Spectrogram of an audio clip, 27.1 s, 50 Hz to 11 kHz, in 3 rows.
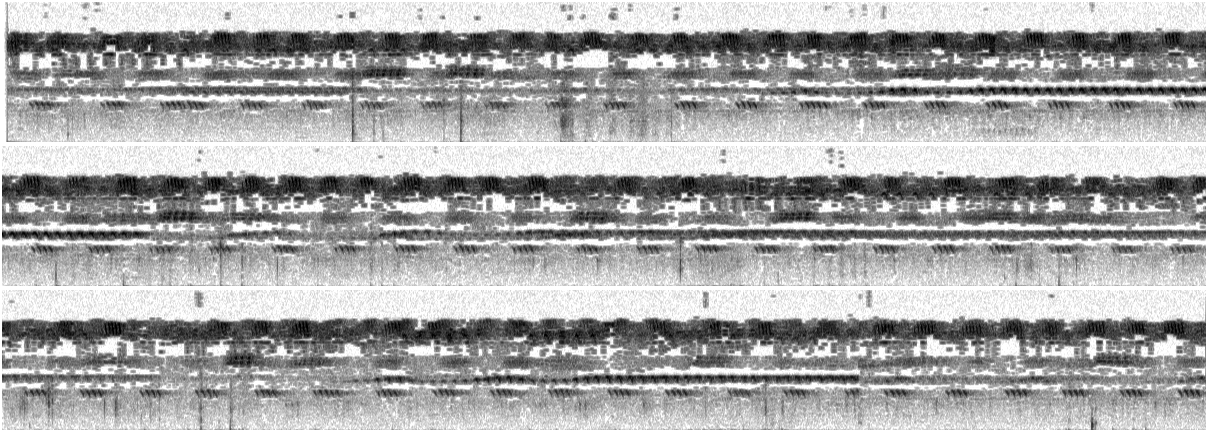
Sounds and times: withcricket1 0:00.0 - 0:27.0

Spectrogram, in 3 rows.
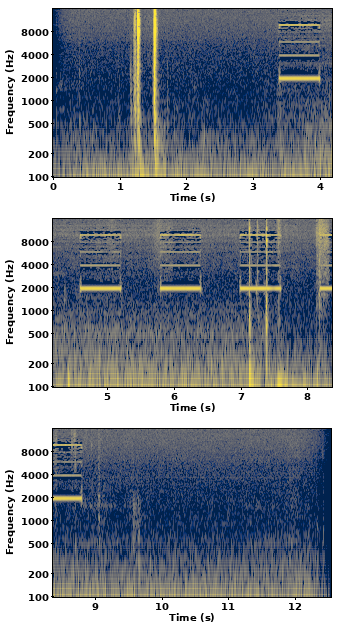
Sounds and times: Interior Prius Start 0:03.4 - 0:08.9
beeps 0:04.6 - 0:05.2
beeps 0:05.8 - 0:06.4
beeps 0:07.0 - 0:07.6
beeps 0:08.2 - 0:08.8

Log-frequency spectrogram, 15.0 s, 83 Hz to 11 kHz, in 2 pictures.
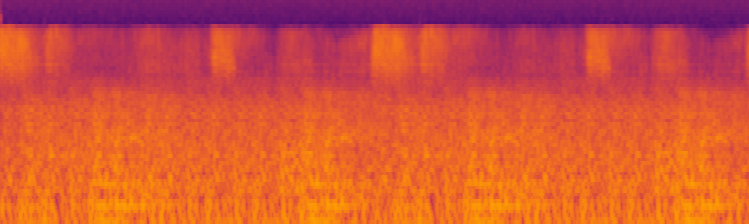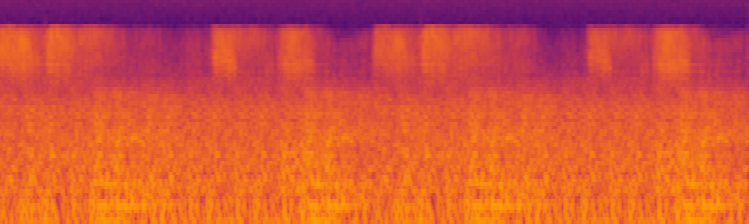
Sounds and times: Drum 0:00.0 - 0:14.9

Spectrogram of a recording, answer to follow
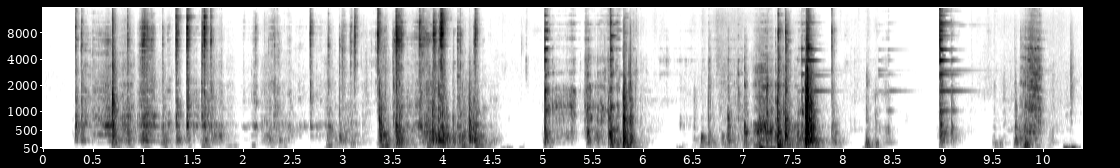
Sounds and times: going through a toolbox to find the right tool 0:00.3 - 0:07.9

